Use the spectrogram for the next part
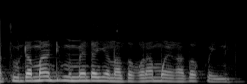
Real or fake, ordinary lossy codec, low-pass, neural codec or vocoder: real; none; 7.2 kHz; none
